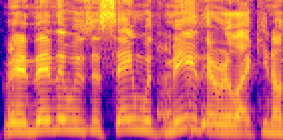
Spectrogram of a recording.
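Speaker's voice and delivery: ordinary talk, nothing marked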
